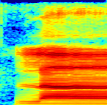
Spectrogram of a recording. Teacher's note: খারা জবর আছে তাই এক আলিফ টেনে পড়তে হবে। এই খারা জবরটা হচ্ছে লামের উপরে।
